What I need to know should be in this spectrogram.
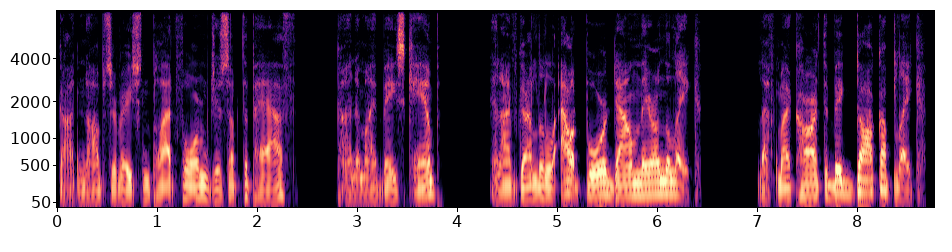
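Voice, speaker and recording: A gruff, folksy birdwatcher from an adventure game, acted by a man. His voice is lowish and husky, recorded close and dry. He talks like a crotchety but deliberate teller of local tales. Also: no echo, close to an everyday voice. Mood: wry, folksy. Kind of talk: video game character dialogue.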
